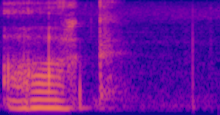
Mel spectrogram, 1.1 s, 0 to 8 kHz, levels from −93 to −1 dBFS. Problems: constant background noise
